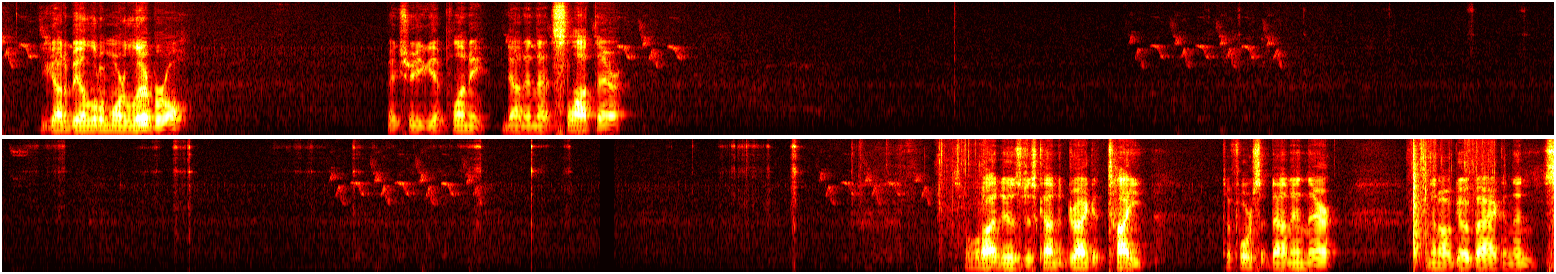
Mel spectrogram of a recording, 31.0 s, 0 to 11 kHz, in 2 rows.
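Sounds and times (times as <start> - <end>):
small bird chirping: 0.0 - 0.5, 6.1 - 8.2, 11.2 - 13.1, 18.4 - 20.5, 23.6 - 25.1.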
